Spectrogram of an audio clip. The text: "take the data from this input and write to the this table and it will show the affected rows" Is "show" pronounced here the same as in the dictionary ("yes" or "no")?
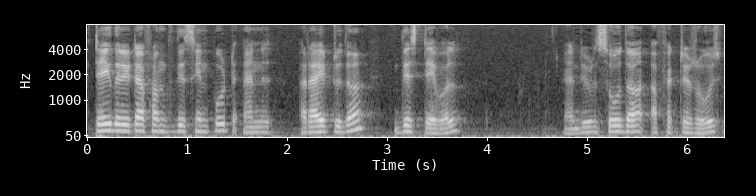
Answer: no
